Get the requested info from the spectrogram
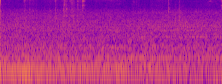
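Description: Steady road and engine rumble inside a vehicle's cabin while driving at freeway speed.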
